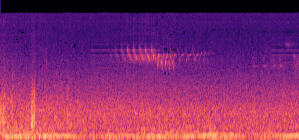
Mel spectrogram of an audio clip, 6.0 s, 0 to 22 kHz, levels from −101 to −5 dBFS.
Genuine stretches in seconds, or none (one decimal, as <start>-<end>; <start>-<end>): 0.0-1.8; 3.2-5.4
